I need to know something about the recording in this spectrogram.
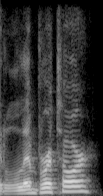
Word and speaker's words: Liberatore: I want to say Liberator. Yes, I got it right. You did. Yeah. My grandparents pronounced it Liberator, but then when they moved here from Italy, it's Liberator.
